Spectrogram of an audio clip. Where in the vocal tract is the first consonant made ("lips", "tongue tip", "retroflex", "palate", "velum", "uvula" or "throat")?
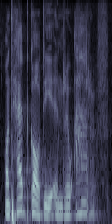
tongue tip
